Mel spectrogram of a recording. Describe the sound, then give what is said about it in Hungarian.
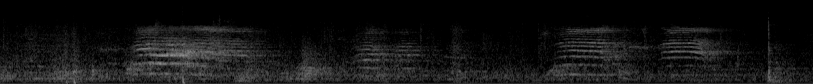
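A small baby cries in several wavering, high-pitched bursts with short pauses between them, reverberant, with faint background noise and occasional thumps, during a church service while the microphone is being changed. “Milyen jó, hogy sírt ez a kis baba, így volt egy kis idő itt a mikrofont átcserélni.”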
